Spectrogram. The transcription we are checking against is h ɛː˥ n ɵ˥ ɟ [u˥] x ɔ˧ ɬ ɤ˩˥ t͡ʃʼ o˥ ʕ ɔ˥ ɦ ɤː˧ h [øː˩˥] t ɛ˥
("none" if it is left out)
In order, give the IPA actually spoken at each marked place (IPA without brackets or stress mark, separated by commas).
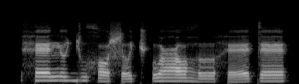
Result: u˥, ɛː˩˥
